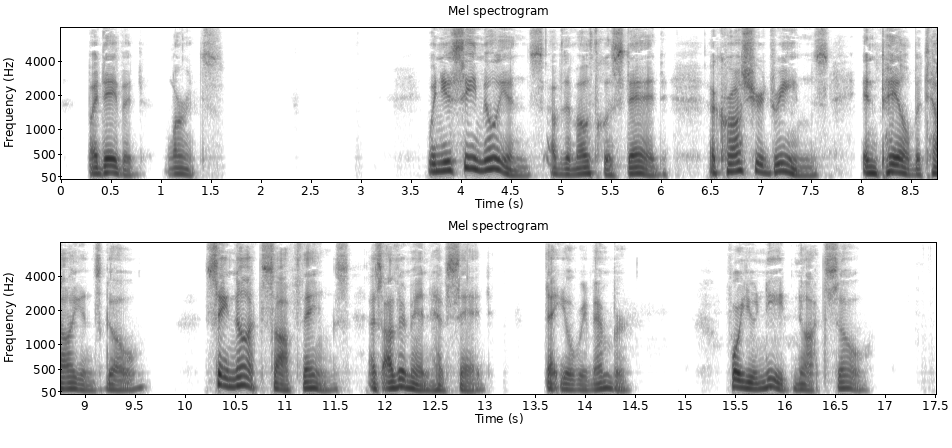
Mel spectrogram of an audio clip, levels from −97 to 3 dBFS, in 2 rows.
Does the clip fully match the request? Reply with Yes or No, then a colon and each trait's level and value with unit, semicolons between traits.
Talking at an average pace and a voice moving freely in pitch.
No: slow, 125 wpm; wide, 5.9 semitones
